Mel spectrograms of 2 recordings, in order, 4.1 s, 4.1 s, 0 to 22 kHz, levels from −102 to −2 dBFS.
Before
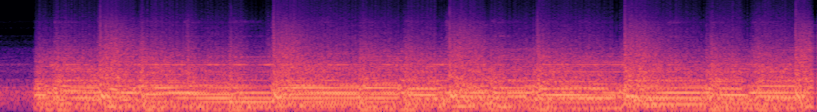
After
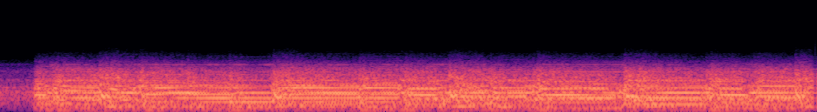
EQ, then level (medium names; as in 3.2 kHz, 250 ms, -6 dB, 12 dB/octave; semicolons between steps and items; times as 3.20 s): steep low-pass 1.7 kHz 36 dB/octave; bass shelf 100 Hz -9 dB; 0.0 dB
